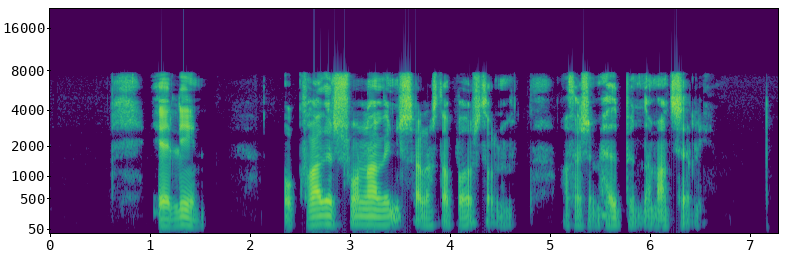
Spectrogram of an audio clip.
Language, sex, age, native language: Icelandic, male, 30-39, Icelandic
